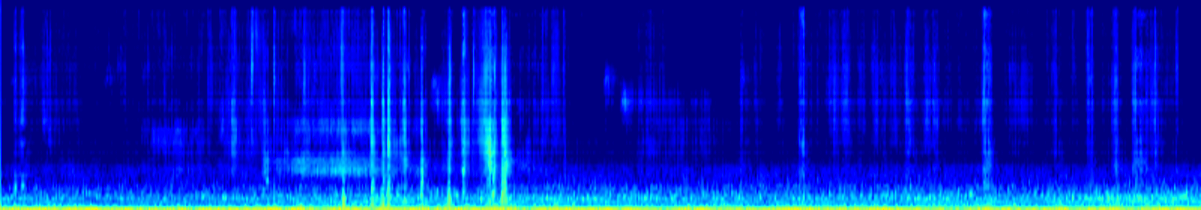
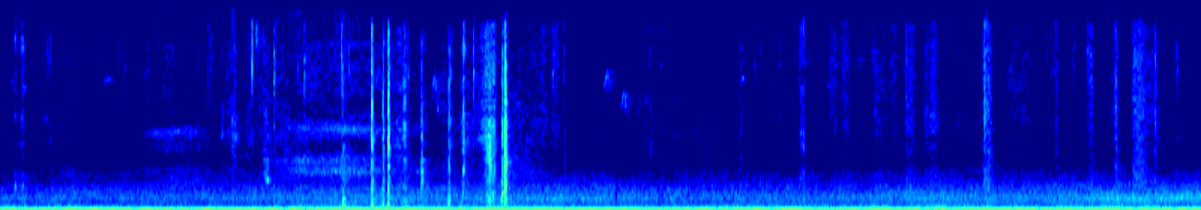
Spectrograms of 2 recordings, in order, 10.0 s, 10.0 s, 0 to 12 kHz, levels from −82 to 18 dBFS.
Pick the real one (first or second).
second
